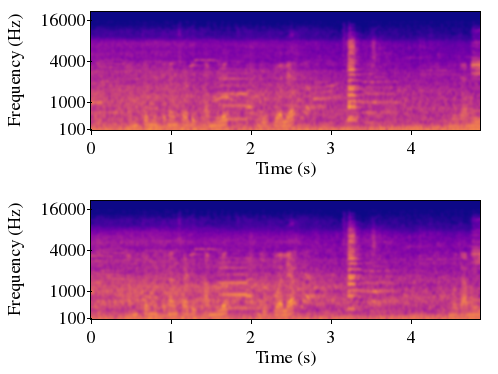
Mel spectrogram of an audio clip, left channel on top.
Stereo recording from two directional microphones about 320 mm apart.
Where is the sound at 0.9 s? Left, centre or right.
Right.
